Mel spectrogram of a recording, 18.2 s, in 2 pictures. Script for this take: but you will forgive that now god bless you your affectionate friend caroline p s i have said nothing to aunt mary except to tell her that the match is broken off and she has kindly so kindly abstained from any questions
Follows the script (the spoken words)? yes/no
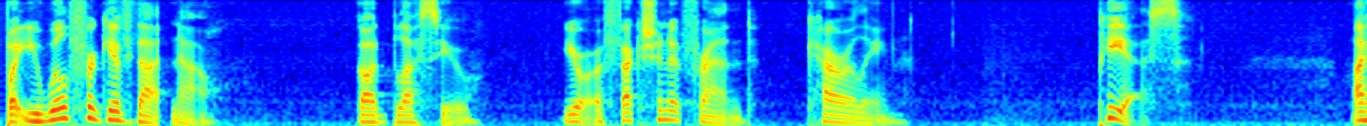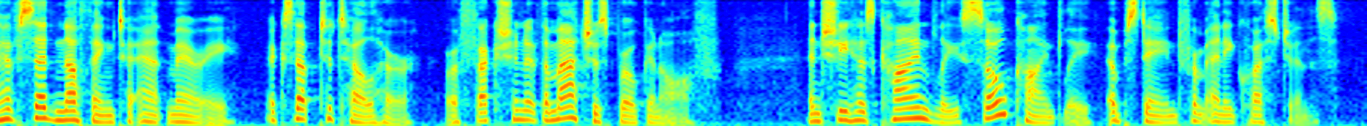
no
